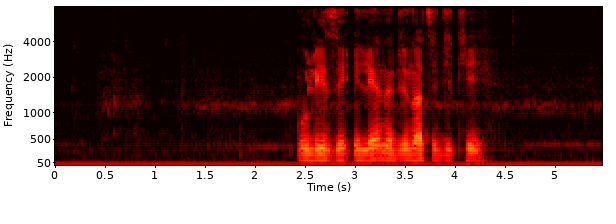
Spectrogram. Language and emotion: Russian, neutral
